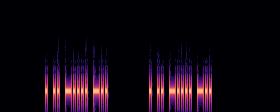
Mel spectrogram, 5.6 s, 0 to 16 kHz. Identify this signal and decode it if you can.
Morse code, heard as a keyed tone, about 30 wpm, 700 Hz. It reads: EI6D EI6D
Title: DXCC-100 Call Signs - 4 Characters - Repeated 2x - 30wpm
